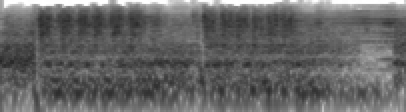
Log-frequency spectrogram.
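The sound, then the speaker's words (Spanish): Russian drum-magazine submachine guns fire in a snowy battle, a dense, loud, continuous rattle of rapid shots that briefly thins near the end. “Mientras, los rusos, con sus típicos gorros de orejeras y sus metralletas de tambor redondo, defienden enconadamente la posición.”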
